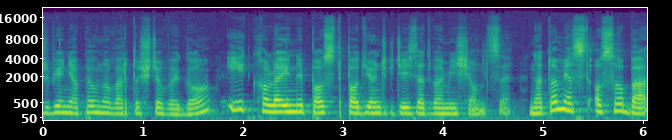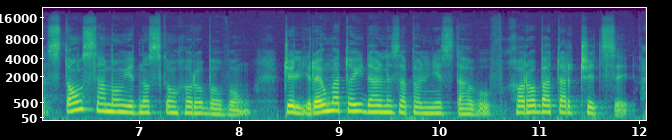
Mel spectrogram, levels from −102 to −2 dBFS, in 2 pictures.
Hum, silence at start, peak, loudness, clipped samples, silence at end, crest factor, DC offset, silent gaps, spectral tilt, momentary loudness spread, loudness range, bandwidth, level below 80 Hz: none; 0 s; 0 dBFS; -17 LUFS; under 0.1%; 0 s; 16 dB; under 0.1%; none; -5 dB/octave; 9 LU; 1 LU; 17 kHz; -46 dBFS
